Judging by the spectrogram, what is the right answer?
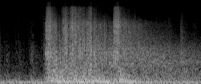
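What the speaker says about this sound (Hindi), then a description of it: "K9 वज्र एक ऐसी बख्तरबंद तोप है जो पलक झपकते ही एक ठिकाने पर हमला करने के बाद दूसरी जगह पर अटैक कर सकती है" A K9 Vajra self-propelled armoured artillery gun fires one sudden, loud blast, followed by a heavy rumbling roar that carries on to the end.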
